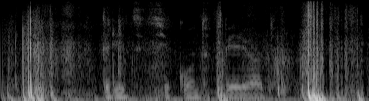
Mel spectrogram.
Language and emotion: Russian, neutral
